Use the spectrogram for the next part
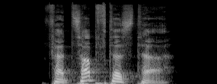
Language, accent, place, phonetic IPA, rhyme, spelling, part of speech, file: German, Germany, Berlin, [fɛɐ̯ˈt͡sɔp͡ftəstɐ], -ɔp͡ftəstɐ, verzopftester, adjective, De-verzopftester.ogg
- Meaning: inflection of verzopft: 1. strong/mixed nominative masculine singular superlative degree 2. strong genitive/dative feminine singular superlative degree 3. strong genitive plural superlative degree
